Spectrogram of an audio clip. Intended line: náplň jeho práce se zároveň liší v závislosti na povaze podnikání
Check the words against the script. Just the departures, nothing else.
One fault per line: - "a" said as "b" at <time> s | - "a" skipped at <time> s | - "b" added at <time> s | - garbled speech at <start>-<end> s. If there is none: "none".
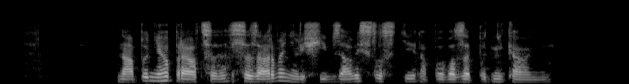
none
